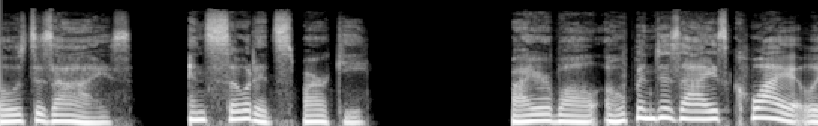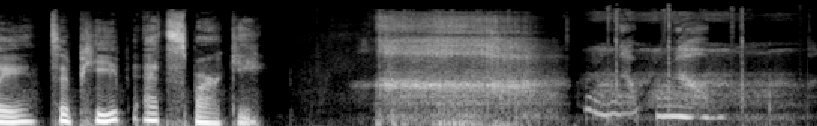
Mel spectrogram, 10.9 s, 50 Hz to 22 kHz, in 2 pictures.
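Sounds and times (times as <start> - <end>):
speech: 0.0 - 2.5, 3.4 - 7.2, 8.0 - 8.3
person imitating snoring while napping in a chair: 7.9 - 9.2.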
